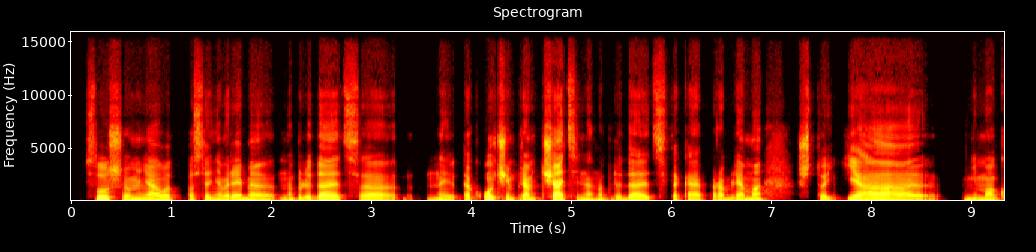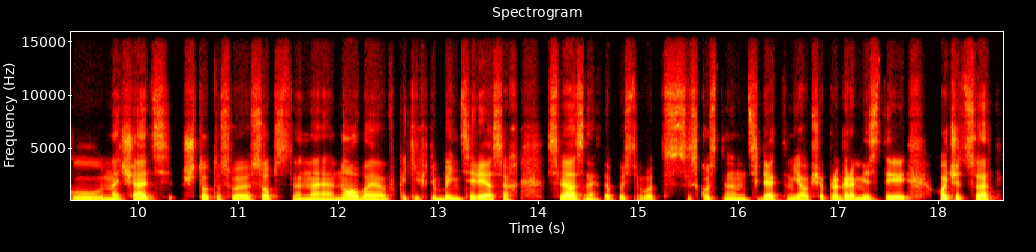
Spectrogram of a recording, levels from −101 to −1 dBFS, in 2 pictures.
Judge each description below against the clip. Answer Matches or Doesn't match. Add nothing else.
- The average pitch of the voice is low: Matches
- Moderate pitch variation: Matches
